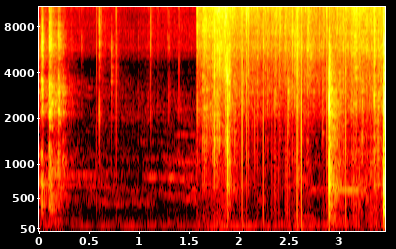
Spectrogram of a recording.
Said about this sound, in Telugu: ముందుగా అయితే పల్లీలు అయితే ఇలా వేయించేసుకోండి ఫ్రెండ్స్.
